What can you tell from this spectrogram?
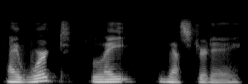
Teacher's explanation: Notice that there's no extra vowel in work.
